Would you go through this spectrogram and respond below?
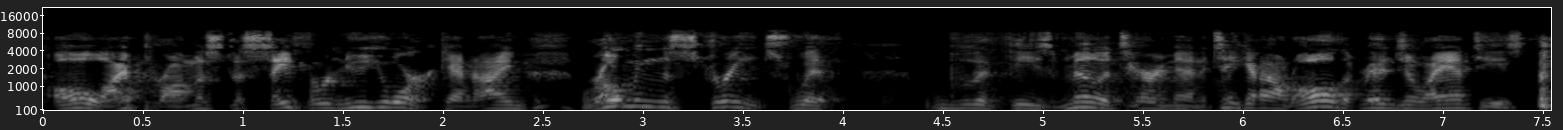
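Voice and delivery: strained, put-on mock villain voice; mock a pompous crime boss in a forced, uneven voice; mocking Fisk impression. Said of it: "I can't talk like that".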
